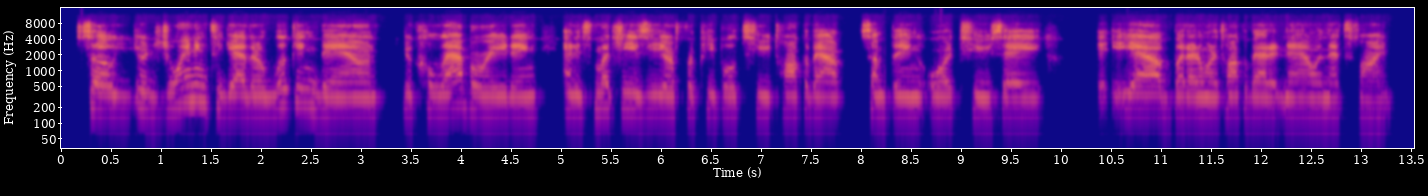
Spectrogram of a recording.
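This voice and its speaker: This speaker talks fairly slowly in a New York accent, with ordinary pitch variation. The background is quiet. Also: woman, very deep, low pitch for a woman. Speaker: psychologist giving a webinar. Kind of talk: webinar lecture. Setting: online webinar.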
